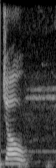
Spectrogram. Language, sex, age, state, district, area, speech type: Punjabi, female, 18-30, Punjab, Mansa, urban, read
